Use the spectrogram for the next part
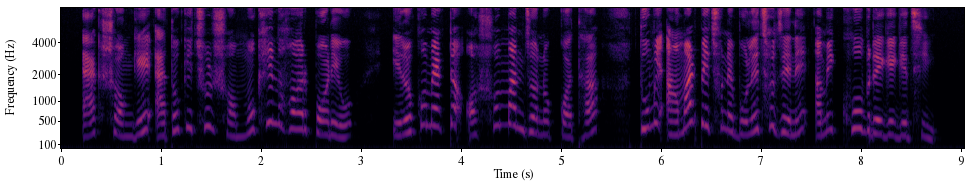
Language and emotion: Bengali, angry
